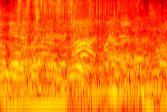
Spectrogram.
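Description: People talking over one another, with music underneath that carries a deep, steady bass.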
